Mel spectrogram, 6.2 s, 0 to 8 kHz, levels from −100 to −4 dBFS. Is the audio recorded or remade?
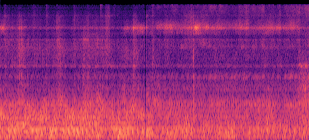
remade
